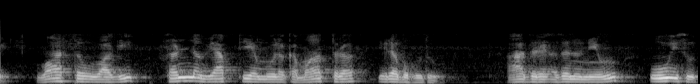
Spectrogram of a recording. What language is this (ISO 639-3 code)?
kan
